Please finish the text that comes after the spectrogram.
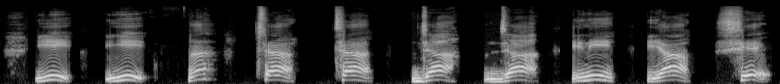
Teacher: ఇవి ఉచ్చరించినప్పుడు ఈ ఉత్పత్తి అనేటువంటిది తాలువు ద్వారా జరుగుతుంది అంటే తాలువు దగ్గర జరుగుతుంది తాలువు ద్వారా బయటకి అనేటువంటి రావడం జరుగుతుంది. ఇ ఈ ఆ ఛ ఛ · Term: తాలవ్యాలు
